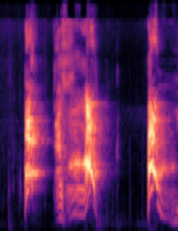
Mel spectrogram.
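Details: A puppy barks at snoring: three harsh, noisy barks. The middle bark is longer, rising then falling. A short pause comes after the first and nearly a second's pause before the last.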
